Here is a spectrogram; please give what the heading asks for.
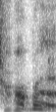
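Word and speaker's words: Harbou: Harbo, it's Harbo. It's not Harbu, it's Harbo. I found this pronunciation through a reputable German website.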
